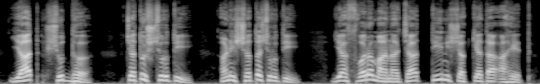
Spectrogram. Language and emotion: Marathi, neutral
